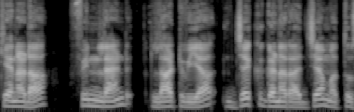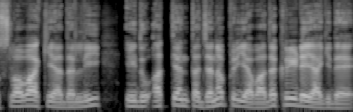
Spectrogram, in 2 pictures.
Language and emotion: Kannada, neutral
